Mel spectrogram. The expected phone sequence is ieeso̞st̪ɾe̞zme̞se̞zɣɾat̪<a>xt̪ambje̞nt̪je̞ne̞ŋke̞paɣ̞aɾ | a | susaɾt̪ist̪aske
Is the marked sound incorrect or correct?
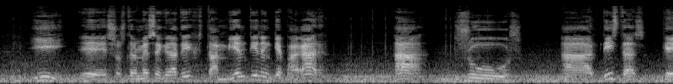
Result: incorrect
